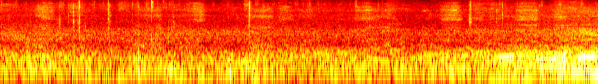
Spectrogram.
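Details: Outdoor walk beside a road: continuous low vehicle rumble, scattered footsteps and clicks, a brief faint voice, and a rising engine hum near the end, with no clear animal call.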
